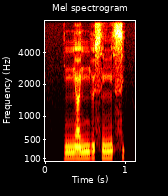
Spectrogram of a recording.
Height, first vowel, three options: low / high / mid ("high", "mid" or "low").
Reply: low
